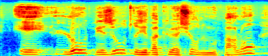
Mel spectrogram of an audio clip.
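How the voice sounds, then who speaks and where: A man talks at a fairly slow pace with a fairly high pitch. His voice is somewhat breathy and his intonation lively. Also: very clean recording, silent background. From Lorraine, France (Moselle). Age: 80s+. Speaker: evacuation witness. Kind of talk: interview testimony.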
